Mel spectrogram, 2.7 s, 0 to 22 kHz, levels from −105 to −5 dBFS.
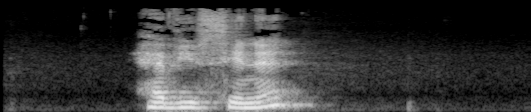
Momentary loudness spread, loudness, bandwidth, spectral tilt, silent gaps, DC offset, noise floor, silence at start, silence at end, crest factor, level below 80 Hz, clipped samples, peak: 8 LU; -18 LUFS; 16 kHz; -4.5 dB/octave; none; under 0.1%; -74 dBFS; 0.7 s; 1.1 s; 20 dB; -54 dBFS; under 0.1%; -2 dBFS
